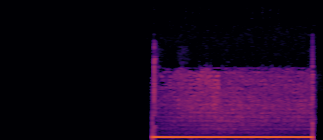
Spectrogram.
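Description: Telephone ringback tone on an outgoing call: one steady two-second ring that starts about two seconds in and cuts off just before the end, the line still ringing unanswered.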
